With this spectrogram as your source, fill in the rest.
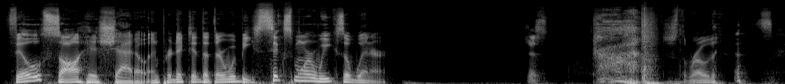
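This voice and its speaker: A man's voice: on the low side, no room sound. A man streaming live, chatting casually and rambling with his viewers, chuckling often as he goes.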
